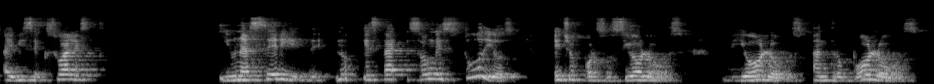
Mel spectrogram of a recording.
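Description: A woman giving a spiritual talk to an audience, emphatic and preaching, with many rhetorical questions, recorded from some distance in an echoey room. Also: mid-range voice. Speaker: spiritual speaker. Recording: echoey room, voice from far off the mic.

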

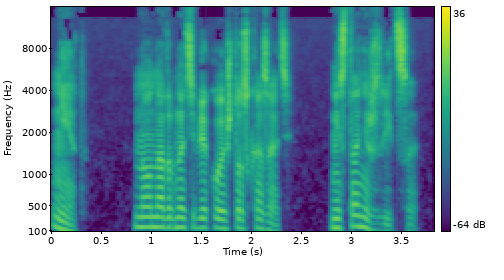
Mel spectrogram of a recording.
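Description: A man's voice: on the high side, normal speed, darkish tone, dry recording, pitched above the performer's own voice, close to an everyday voice. A man voicing a merchant's wife, anxious and tender, who talks in an urgent, fussing way.

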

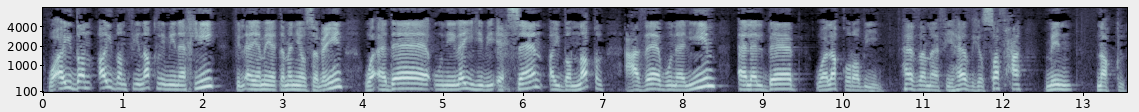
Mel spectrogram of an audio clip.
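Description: The teacher is a man with a fairly high-pitched, darkish voice and an Egyptian Arabic accent, giving a Quran recitation lesson on TV. He answers his own spoken questions and chants the example words slowly, drawing them out.

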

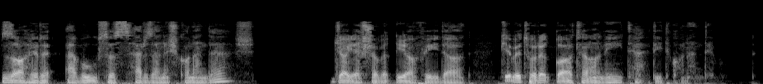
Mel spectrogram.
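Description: Deep, husky male audiobook narrator. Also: no echo, highs cut off. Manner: measured, even storytelling.

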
